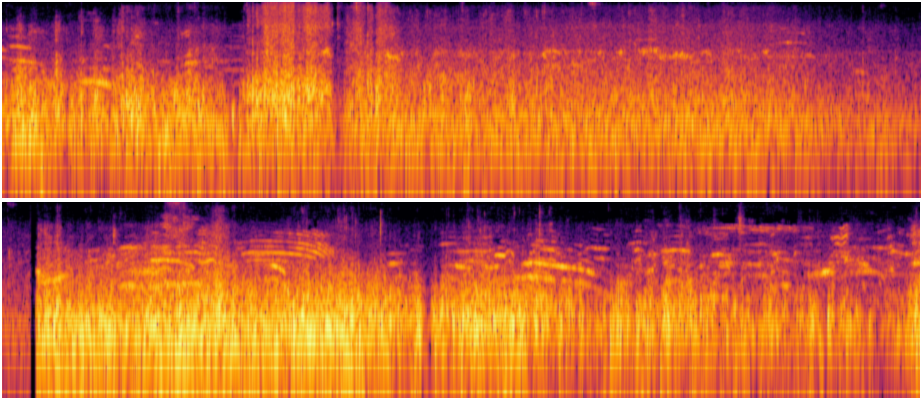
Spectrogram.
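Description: Young women shout to each other on an open field.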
